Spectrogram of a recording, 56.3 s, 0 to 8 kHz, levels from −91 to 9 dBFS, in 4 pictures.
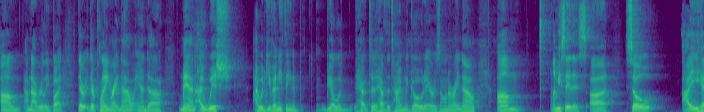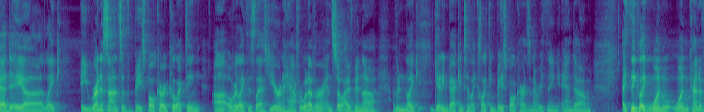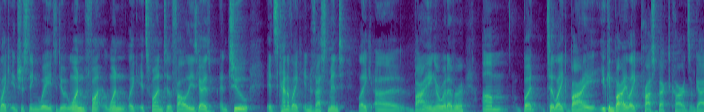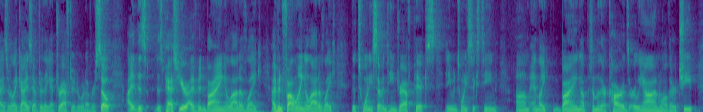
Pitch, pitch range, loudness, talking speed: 115 Hz, 105-130 Hz, -25 LUFS, 190 wpm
